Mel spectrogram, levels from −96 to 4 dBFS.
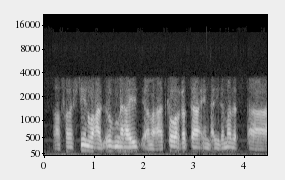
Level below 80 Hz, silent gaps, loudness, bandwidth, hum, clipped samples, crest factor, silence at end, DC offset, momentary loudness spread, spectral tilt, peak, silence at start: -60 dBFS; none; -19 LUFS; 9.8 kHz; none; under 0.1%; 18 dB; 0 s; under 0.1%; 10 LU; -7.5 dB/octave; -2 dBFS; 0.2 s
